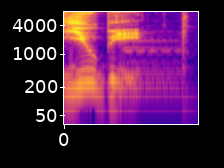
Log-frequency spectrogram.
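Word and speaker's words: jubeat: And yes, it is pronounced UB. The J is silent.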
